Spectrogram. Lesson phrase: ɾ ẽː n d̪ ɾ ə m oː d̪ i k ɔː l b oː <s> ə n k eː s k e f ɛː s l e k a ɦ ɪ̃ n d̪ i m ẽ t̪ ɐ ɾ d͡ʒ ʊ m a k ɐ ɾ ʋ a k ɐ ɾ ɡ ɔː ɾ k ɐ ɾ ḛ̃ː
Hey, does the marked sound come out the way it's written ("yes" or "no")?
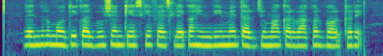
no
